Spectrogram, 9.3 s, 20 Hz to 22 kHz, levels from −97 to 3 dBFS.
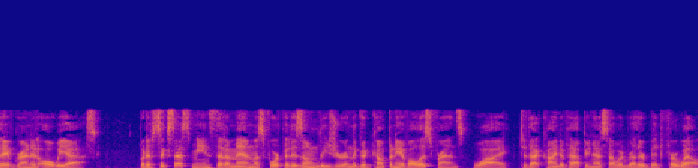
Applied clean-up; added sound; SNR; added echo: none; none; none; none.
